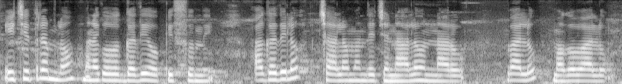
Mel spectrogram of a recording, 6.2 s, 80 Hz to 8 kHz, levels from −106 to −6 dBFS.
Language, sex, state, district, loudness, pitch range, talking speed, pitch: Telugu, female, Telangana, Mahabubabad, -13 LUFS, 200-235 Hz, 125 wpm, 215 Hz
